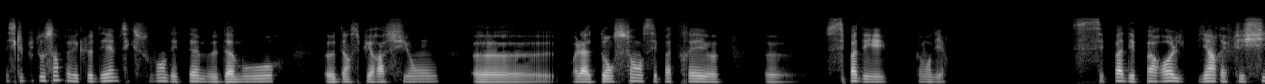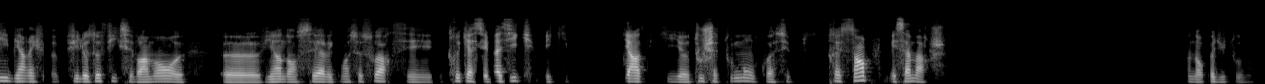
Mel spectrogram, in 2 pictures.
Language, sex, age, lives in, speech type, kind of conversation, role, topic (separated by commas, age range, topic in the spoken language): French, male, 20-24, France, conversation, podcast, guest, Quelle musique te met instantanément de bonne humeur ?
